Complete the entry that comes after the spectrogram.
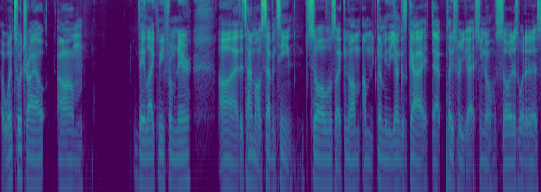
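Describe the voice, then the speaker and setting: In a very clean recording with a silent background and a dry, close sound with no echo, a man with a western New York accent speaks at a fairly quick pace in a very deep, low voice with monotone, flat intonation. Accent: western New York (Inland North) American. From Rochester, New York (Greece). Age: 20s. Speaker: semi-pro football player and team co-owner. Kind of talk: casual chat. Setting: studio.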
